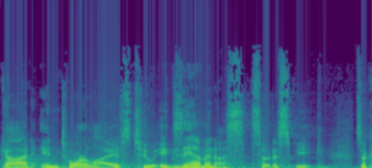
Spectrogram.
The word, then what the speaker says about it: examen: It's been new to me over the past 6 months or so, called examine. It's spelled E-X-A-M-E-N, although it sounds like examine, like to examine, like your doctor examines you when you go in for your yearly checkup.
